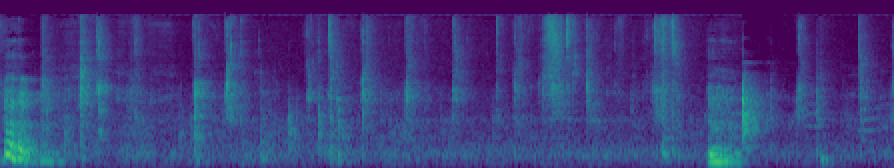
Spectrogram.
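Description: Close-up eating sounds: chewing and lip-smacking with many short wet clicks. Two brief voice sounds come at the start and again about seven seconds in.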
